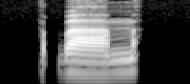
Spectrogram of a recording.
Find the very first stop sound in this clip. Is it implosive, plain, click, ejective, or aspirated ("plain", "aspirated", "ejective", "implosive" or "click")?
implosive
